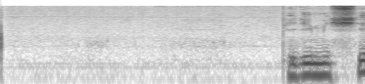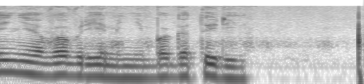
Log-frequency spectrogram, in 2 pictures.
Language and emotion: Russian, neutral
